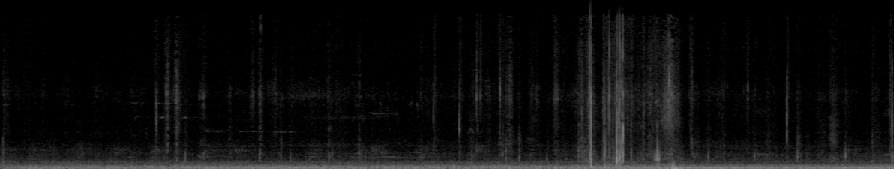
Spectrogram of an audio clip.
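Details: Quiet indoor hum with soft footsteps, light knocks and a few faint voice traces, and no barking or other animal sound.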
